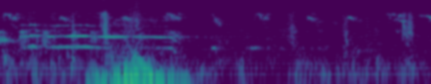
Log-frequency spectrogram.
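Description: A rooster crowing once: one long call of about a second and a half, beginning just after the start, with a low rumble under its middle. Small birds chirp faintly in the second half.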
